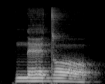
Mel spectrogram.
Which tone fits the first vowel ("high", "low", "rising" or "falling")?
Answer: high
